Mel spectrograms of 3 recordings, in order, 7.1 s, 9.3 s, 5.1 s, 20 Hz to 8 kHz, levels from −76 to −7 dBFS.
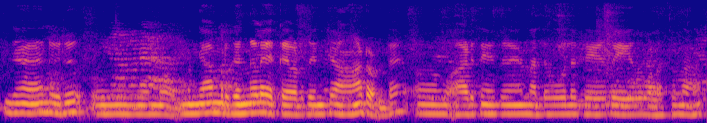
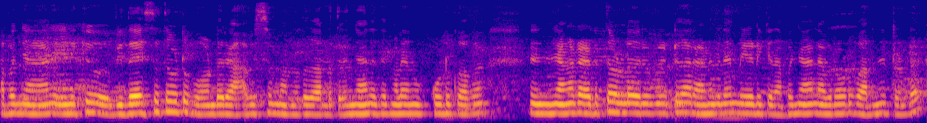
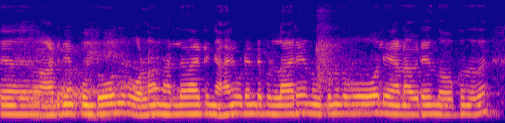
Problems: continuous background conversations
